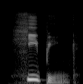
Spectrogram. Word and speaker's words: heaping: It's a wonderful word, heaping. He pinging. The stress is on that first syllable, he.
